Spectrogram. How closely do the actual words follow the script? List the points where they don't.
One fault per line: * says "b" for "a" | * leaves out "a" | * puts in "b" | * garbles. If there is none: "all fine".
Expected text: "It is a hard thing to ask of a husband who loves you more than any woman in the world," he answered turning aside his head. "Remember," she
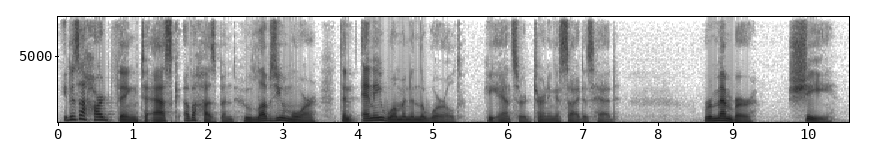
all fine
